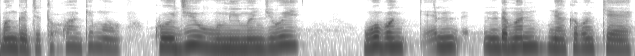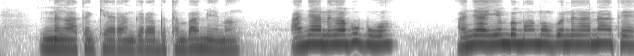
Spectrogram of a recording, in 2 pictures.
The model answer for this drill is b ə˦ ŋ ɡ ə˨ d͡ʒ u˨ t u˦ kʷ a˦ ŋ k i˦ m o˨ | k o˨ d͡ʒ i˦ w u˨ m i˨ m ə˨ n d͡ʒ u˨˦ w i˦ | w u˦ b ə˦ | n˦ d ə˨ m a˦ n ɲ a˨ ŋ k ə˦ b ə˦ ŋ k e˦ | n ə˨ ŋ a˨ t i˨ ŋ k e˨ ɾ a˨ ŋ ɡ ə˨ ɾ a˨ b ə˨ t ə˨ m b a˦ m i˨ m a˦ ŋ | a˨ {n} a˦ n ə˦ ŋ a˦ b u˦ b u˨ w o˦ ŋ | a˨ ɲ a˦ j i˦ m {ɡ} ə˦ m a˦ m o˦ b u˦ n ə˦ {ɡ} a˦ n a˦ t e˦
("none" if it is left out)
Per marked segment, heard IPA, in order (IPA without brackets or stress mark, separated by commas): ɲ, b, ŋ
